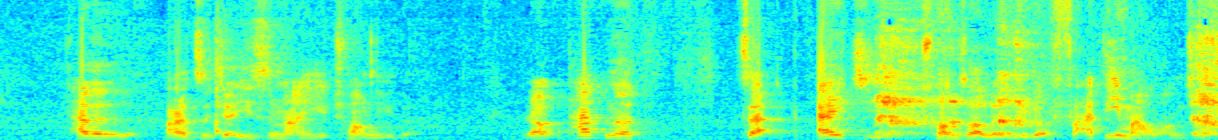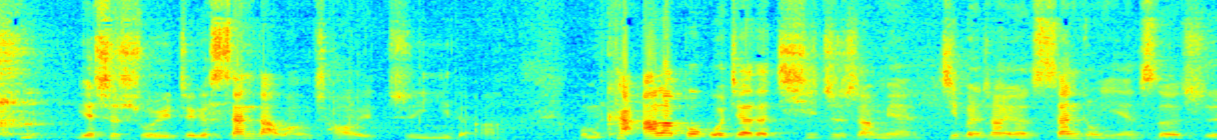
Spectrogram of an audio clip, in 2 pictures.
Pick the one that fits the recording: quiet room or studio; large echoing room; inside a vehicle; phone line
large echoing room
